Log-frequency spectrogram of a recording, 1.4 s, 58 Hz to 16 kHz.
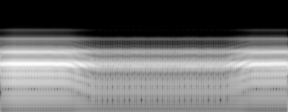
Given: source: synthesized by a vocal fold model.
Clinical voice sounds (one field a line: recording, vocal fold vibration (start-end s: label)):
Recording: sustained vowel that changes in the middle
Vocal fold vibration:
0.00-0.30 s: 130.4 Hz, open quotient 0.34
0.50-1.10 s: 82.4 Hz, open quotient 0.30
1.30-1.45 s: 130.4 Hz, open quotient 0.34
